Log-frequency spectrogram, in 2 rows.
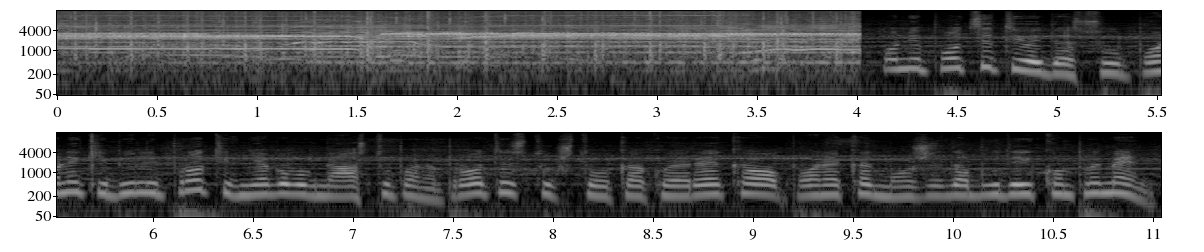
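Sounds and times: people clapping: 0:00.0 - 0:04.0
whistles and horns blowing: 0:00.0 - 0:04.0
crowd noise: 0:00.0 - 0:11.0.

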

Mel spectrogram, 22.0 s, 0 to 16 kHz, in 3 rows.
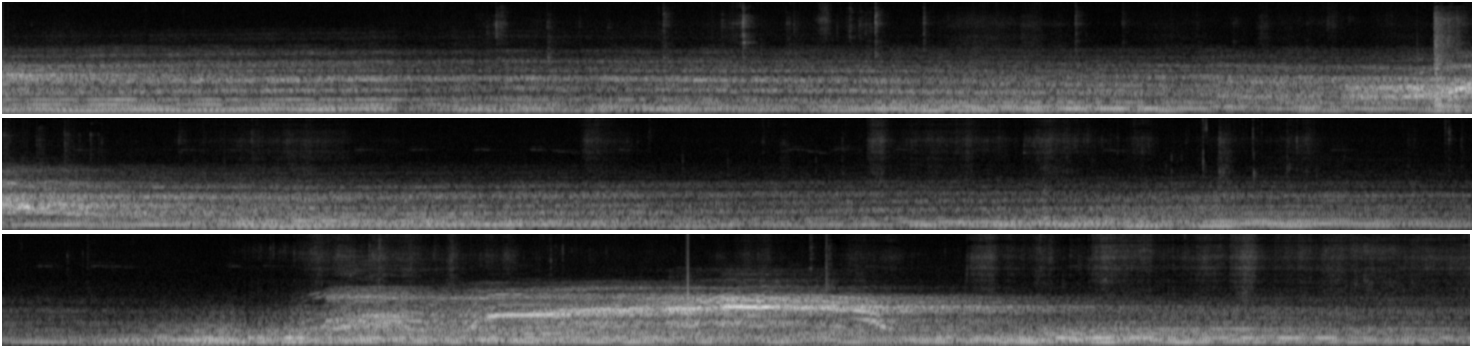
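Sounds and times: high sustained tones: 0:00.0 - 0:10.0
low drone: 0:00.0 - 0:22.0.

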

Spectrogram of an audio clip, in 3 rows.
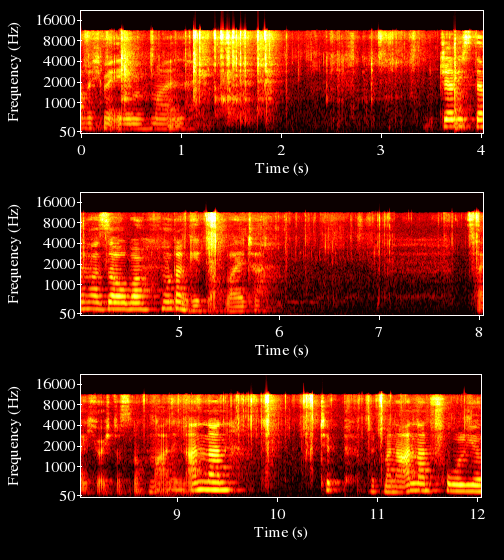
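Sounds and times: rustling crinkling handling noise: 0:00.0 - 0:12.0.

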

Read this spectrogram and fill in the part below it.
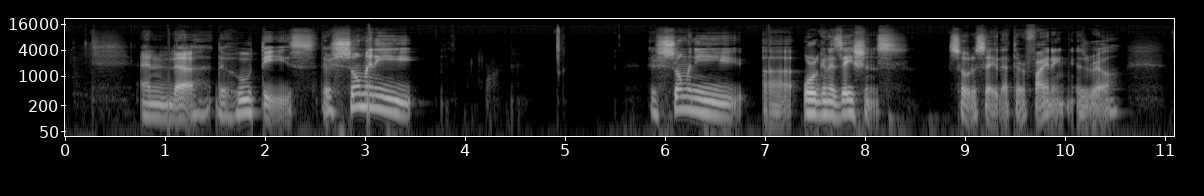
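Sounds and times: man speaking: 0:00.8 - 0:03.6, 0:05.8 - 0:10.6.

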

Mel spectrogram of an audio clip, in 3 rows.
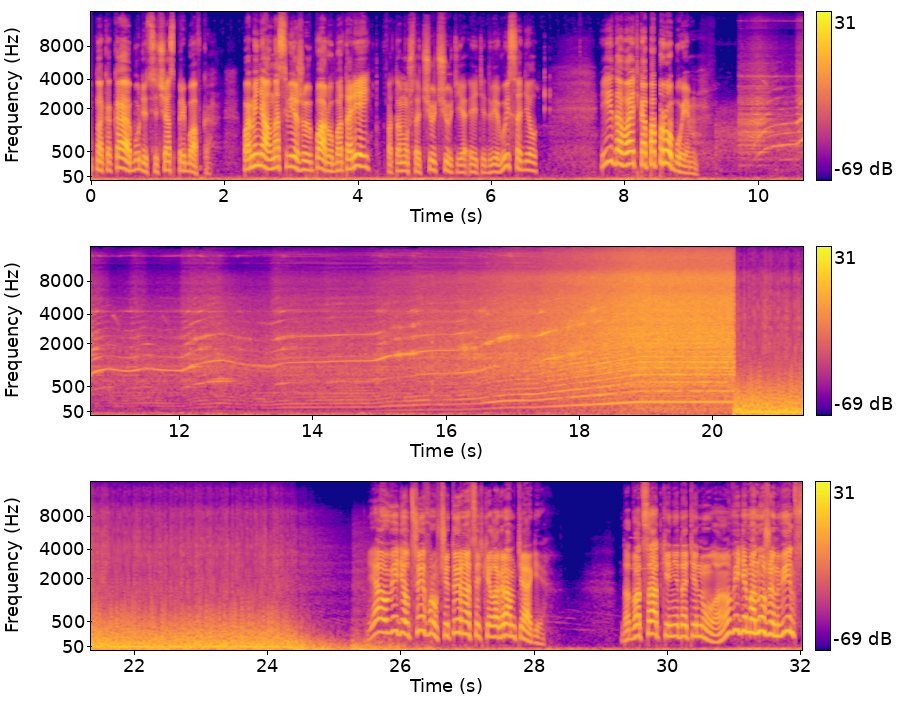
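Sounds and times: electric motor whine rising: 0:09.4 - 0:20.4
propeller air rush: 0:09.4 - 0:20.4.

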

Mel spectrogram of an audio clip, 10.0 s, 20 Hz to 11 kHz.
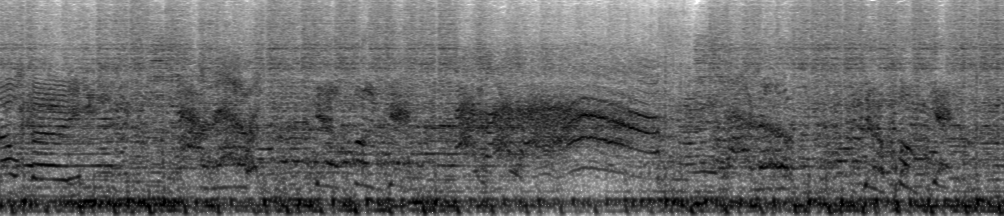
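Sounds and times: distorted guitar and bass: 0:00.0 - 0:10.0
rapid drumming: 0:00.0 - 0:10.0
shouted vocal: 0:01.8 - 0:09.6.

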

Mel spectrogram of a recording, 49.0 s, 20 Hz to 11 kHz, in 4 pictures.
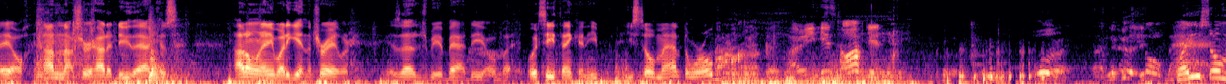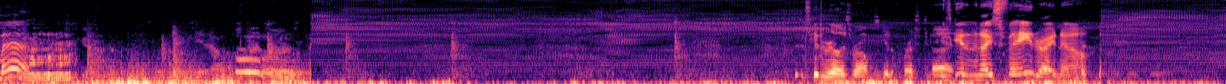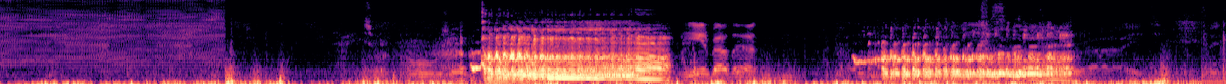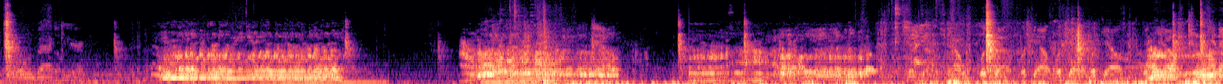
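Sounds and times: camel calling: 0:09.4 - 0:10.4, 0:29.2 - 0:31.3, 0:33.0 - 0:35.4, 0:37.8 - 0:40.6, 0:41.4 - 0:45.8, 0:48.2 - 0:49.0
electric hair clippers buzzing: 0:15.4 - 0:21.6, 0:22.8 - 0:26.8.

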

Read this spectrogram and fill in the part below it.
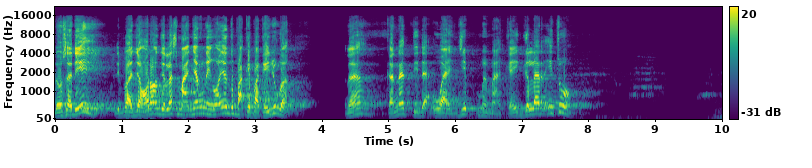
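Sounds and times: man lecturing over microphone: 0:00.0 - 0:08.1.

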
